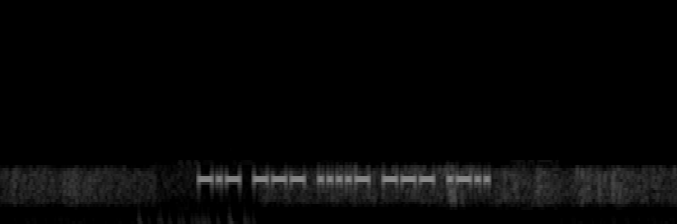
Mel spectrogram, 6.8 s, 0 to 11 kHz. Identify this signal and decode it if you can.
Morse code, heard as a keyed tone, about 26 wpm, 540 Hz. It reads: KO4OL
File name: contests / naqp-cw-k5tr-op-k5pi- -2100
